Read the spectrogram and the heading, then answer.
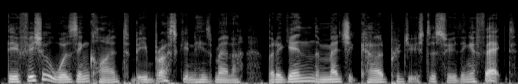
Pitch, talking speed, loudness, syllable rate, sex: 120 Hz, 220 wpm, -20 LUFS, 6.5 syllables/s, male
